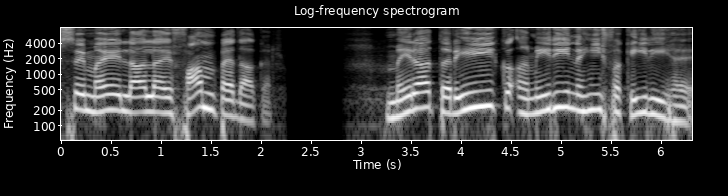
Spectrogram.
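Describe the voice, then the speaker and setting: A man speaks in a high pitch, varying it in an ordinary way. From Pakistan. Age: young. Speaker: poetry reciter. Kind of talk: poetry reading.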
